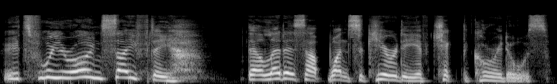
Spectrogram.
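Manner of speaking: lightly voiced, breezy older coach; offhand coach. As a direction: brush the worry aside. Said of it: "Tom yawned and waved the question away".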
